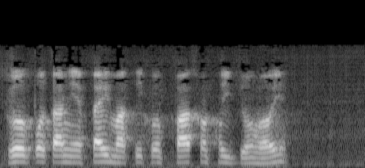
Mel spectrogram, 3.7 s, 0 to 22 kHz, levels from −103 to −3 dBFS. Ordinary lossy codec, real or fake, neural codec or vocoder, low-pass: MP3, 32 kbps; fake; codec, 16 kHz, 0.8 kbps, ZipCodec; 7.2 kHz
